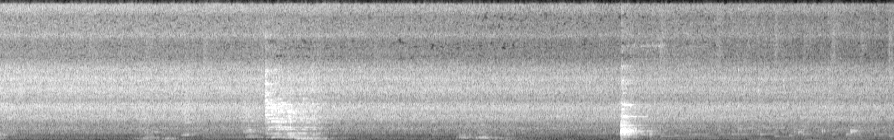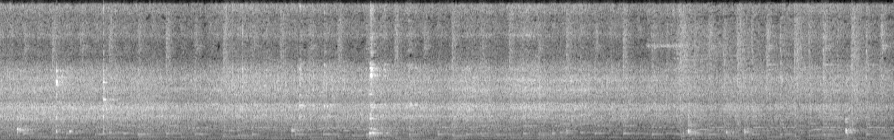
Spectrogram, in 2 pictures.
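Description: Spices fry and sizzle in a pan with a splash of water added to keep them from burning, a steady soft hiss with a few sharper spatters and stirring knocks.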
